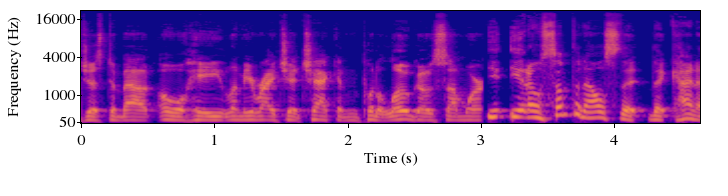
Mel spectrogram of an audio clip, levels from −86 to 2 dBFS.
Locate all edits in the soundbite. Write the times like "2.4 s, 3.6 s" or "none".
3.0 s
